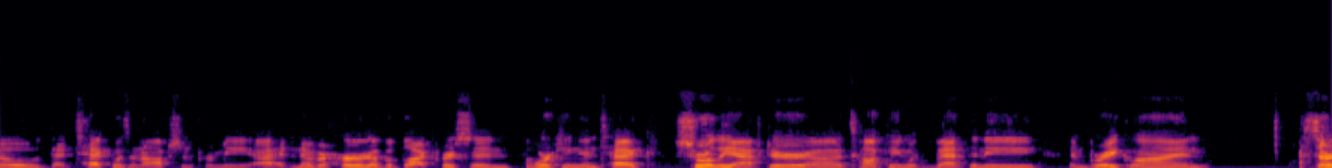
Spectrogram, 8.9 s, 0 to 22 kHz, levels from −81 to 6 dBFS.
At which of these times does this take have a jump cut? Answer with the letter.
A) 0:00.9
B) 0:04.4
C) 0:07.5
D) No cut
B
